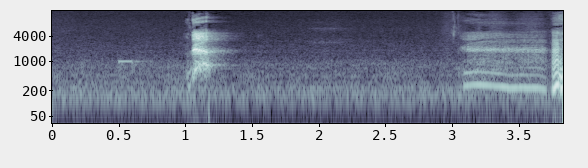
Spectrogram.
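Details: A person's single sharp, abrupt hiccup in a quiet room, followed by a brief voiced sound.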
